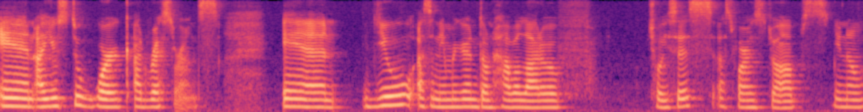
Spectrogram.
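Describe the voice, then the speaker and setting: Here a woman speaks with a Spanish accent. Her delivery is monotone and flat at a fairly slow pace. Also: medium pitch for a woman. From Mexico (Monterrey), moved to Texas at 15. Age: 30s. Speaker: nail technician and salon owner. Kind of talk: interview. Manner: conversational, many fillers.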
